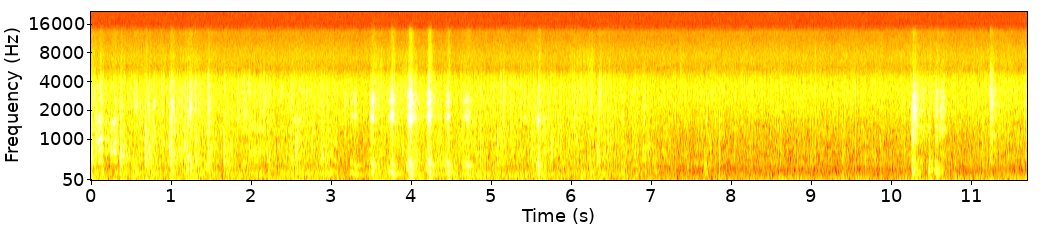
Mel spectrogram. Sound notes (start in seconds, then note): 2.7 laughs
